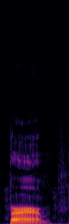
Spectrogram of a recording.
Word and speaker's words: Birm: I mean, that's just happens to rhyme with terminology, and my name is Berm.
